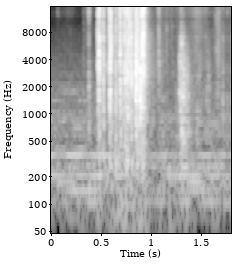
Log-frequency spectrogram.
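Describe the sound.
Tarot cards are shuffled during a reading: a crisp, rapid riffling burst lasting about half a second, then a shorter, softer flutter, with no voices.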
